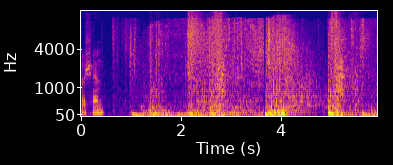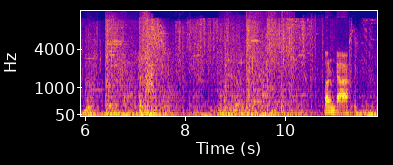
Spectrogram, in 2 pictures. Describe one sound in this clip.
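Rapid gunfire crackles and pops.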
